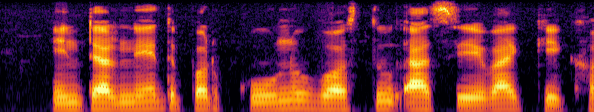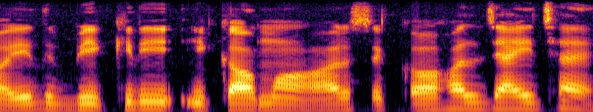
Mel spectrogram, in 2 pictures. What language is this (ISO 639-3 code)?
mai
